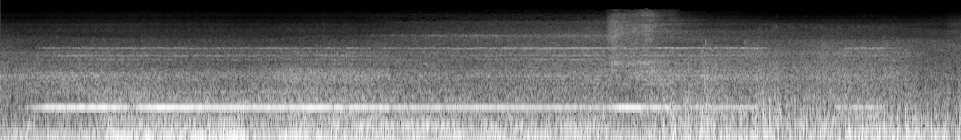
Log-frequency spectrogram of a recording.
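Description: Truck running, heard from inside the cab: a steady low engine rumble with a steady whine held for about seven seconds, and a brief hiss about six seconds in.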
